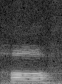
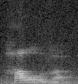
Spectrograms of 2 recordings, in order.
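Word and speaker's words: halve: Say the E on the end, of course. But we're also going to pronounce that L. Chaucer's written an L, so we're going to say it not half, but halva, halva, halva.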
